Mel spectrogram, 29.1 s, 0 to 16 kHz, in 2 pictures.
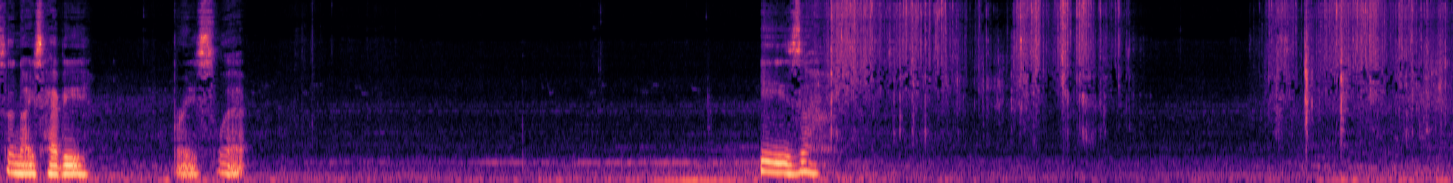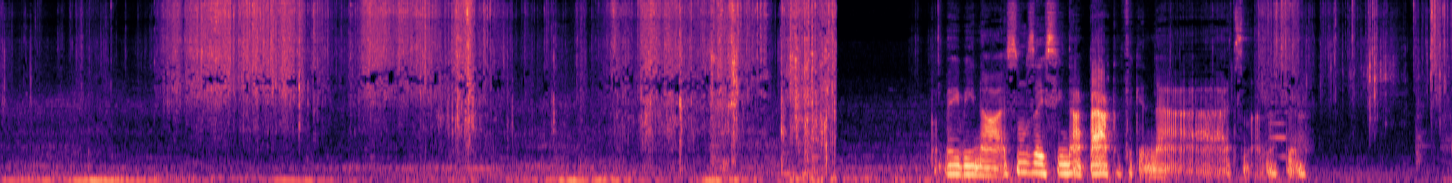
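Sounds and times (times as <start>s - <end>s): rummaging through jewelry: 7.7s - 11.6s, 12.5s - 22.9s, 26.9s - 29.0s.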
